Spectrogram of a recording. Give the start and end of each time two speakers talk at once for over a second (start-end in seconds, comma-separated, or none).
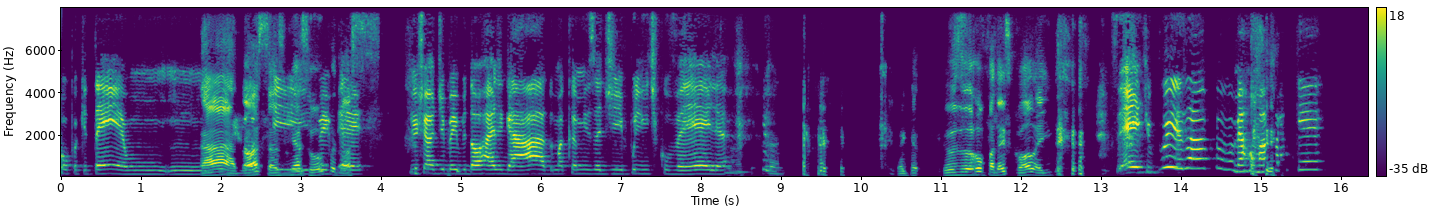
1.7-3.8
